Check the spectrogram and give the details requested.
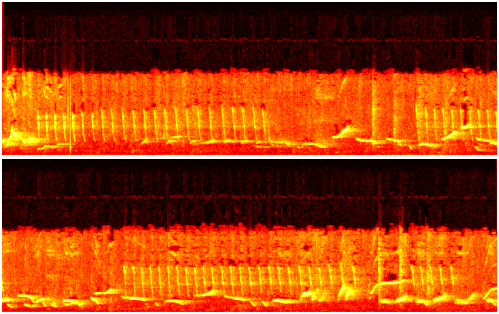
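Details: White-rumped shama of Aceh, from Tangse, running through its learned repertoire: quick jumbled whistles and chirps, with a buzzy rattling trill twice in the background.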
